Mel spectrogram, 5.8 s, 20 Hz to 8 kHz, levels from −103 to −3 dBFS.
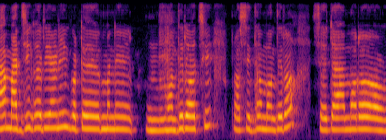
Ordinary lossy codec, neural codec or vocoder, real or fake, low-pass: none; codec, 16 kHz, 8 kbps, FunCodec, trained on LibriTTS, 25 frames a second; fake; 7.2 kHz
